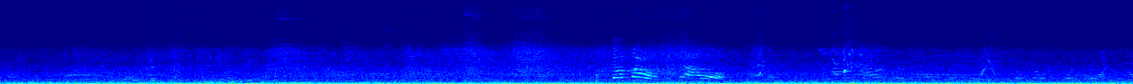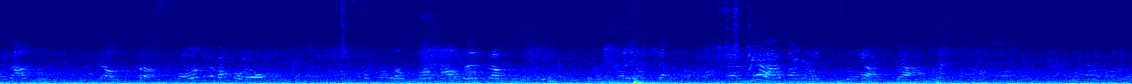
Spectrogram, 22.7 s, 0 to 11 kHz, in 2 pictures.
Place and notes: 德安公園, Taipei City - in the Park
Children's play area, Birds sound, traffic sound, Swing, .
Taipei City, Taiwan, 25 June 2015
